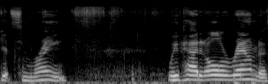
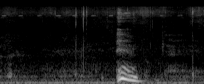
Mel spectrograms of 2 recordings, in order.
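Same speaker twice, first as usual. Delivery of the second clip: throat clearing. Real, not acted. Pausing in garden tour.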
